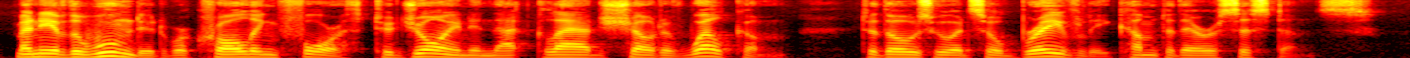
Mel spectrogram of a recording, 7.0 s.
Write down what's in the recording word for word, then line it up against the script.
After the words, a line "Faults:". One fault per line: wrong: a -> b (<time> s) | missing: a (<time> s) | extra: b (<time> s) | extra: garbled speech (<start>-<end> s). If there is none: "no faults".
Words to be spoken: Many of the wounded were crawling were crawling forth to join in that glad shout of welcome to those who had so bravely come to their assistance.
Many of the wounded were crawling forth to join in that glad shout of welcome to those who had so bravely come to their assistance.
Faults:
missing: were crawling (1.4 s)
